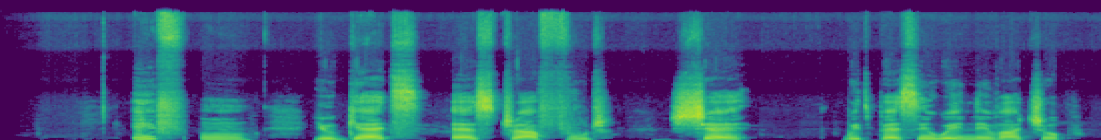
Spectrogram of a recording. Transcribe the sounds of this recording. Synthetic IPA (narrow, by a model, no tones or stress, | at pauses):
if̩ | juɡɛt | ɛstɹafud | ʃɛ | widpɛsĩnwenɛvat͡ʃɔp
